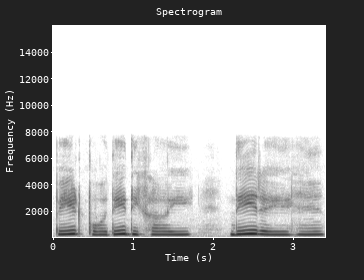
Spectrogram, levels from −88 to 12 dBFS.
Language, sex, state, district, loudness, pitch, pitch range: Hindi, female, Himachal Pradesh, Shimla, -15 LUFS, 240 Hz, 235-260 Hz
